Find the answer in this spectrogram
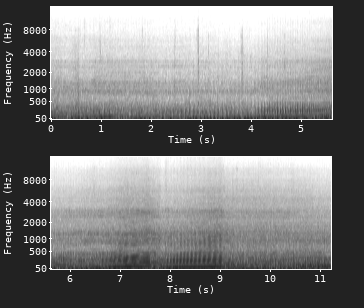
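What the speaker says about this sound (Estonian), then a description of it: "Seal on räigelt tsikleid ka nagu väljas ja sees töökoda on tsikleid täis" Motorcycle engines idle and rev at a motorcycle repair workshop in Pola de Laviana, Spain, a steady rough drone that rises and grows louder toward the end before dropping off, with no one talking.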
